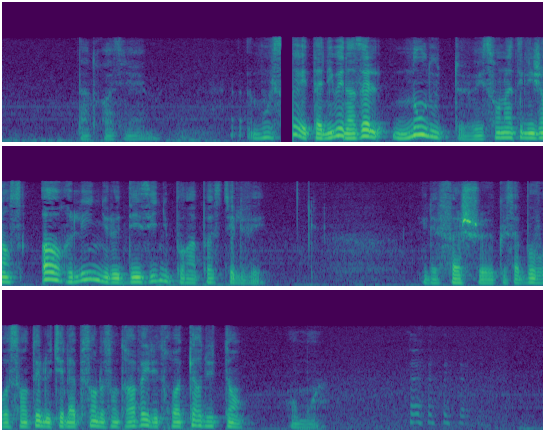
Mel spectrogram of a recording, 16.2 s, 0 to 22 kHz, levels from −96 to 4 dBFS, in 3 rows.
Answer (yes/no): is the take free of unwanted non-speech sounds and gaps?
no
